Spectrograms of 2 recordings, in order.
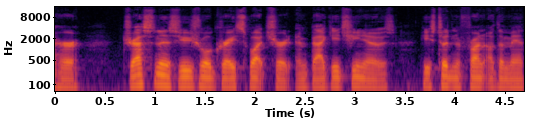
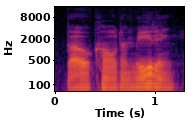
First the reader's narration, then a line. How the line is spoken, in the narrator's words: he whispered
